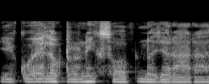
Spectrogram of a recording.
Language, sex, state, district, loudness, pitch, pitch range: Hindi, male, Jharkhand, Deoghar, -17 LUFS, 120 Hz, 110-130 Hz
